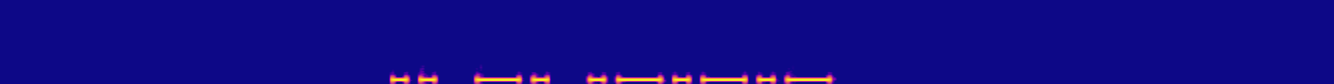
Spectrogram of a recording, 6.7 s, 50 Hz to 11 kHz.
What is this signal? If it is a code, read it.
Morse code, heard as a keyed tone, about 17 wpm, 700 Hz. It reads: IN.
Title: 4x Word-Spacing - Sentences from Top 300 Words - 17wpm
